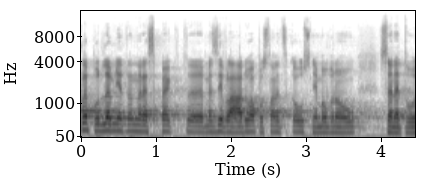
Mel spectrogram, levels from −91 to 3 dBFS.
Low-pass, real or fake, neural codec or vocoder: 14.4 kHz; real; none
